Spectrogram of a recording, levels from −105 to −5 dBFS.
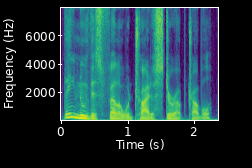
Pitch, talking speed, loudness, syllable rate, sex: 130 Hz, 255 wpm, -17 LUFS, 5.3 syllables/s, male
